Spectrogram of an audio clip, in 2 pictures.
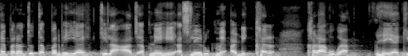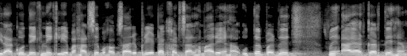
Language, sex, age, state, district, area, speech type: Hindi, male, 18-30, Uttar Pradesh, Sonbhadra, rural, spontaneous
